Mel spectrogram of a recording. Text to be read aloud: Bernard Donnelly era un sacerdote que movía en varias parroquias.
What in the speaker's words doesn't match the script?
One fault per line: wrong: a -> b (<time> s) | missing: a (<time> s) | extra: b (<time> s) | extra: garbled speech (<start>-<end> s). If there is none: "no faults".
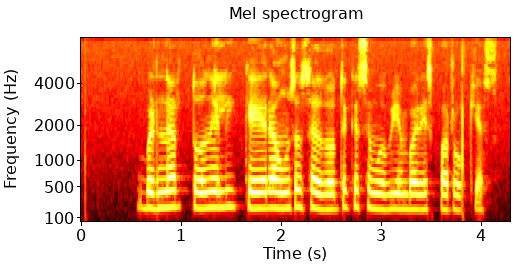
extra: que (1.6 s)
extra: se (2.8 s)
